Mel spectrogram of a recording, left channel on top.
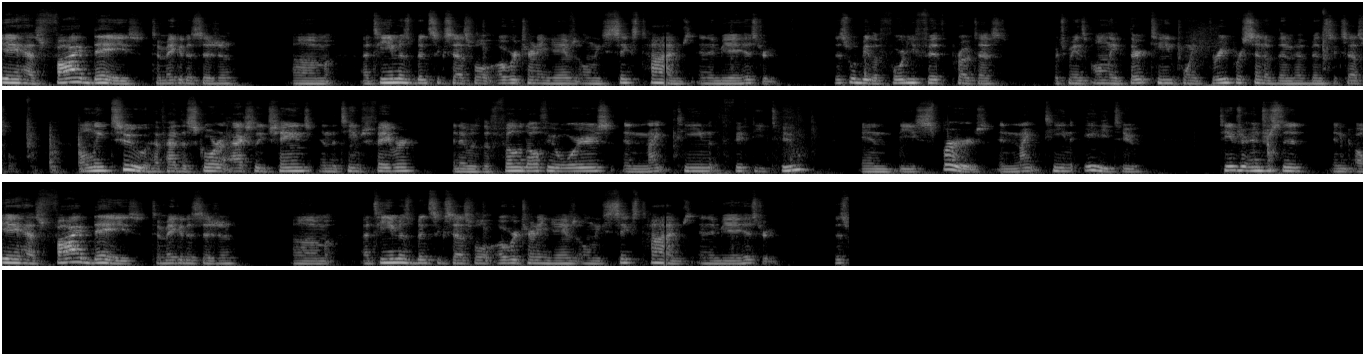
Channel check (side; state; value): right; drops out; at 8.5 s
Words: has 5 days to make a decision. A team has been successful overturning games only 6 times in NBA history. This will be the 45th protest, which means only 13.3% of them have been successful. Only 2 have had the score actually change in the team's favor, and it was the Philadelphia Warriors in 1952 and the Spurs in 1982. Teams are interested in.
